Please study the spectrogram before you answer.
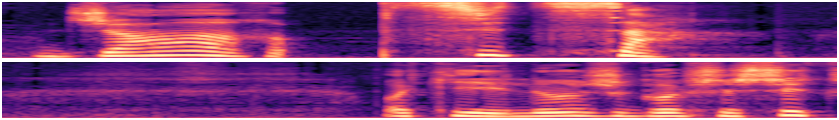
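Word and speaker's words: Жар-птица: En russe, son nom, c'est Jar Ptitsa. Ok, là, je sais que je gagnerai pas je gagnerai pas un trophée pour la prononciation, mais c'est Jar Ptitsa.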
